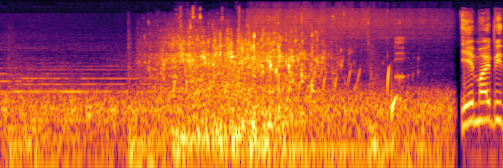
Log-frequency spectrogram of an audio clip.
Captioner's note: water bubbling; fish burping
